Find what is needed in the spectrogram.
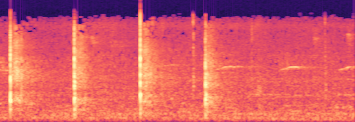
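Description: Marching footsteps stamped down on a paved courtyard: four sharp steps a little under a second apart, the last about two and a half seconds in.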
